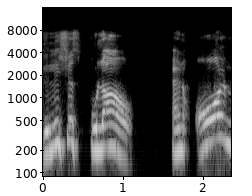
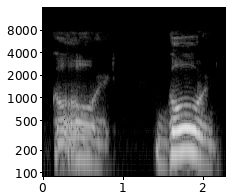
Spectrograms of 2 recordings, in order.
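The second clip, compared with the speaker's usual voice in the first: usual speaking voice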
